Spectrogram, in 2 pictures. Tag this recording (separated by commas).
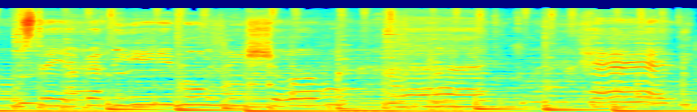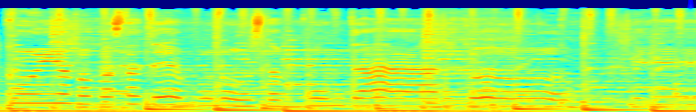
Music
